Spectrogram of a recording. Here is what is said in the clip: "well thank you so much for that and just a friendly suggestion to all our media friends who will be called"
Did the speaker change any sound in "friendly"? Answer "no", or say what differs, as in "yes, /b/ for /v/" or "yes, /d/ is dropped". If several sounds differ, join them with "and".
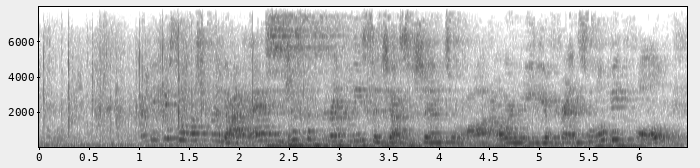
yes, /p/ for /f/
